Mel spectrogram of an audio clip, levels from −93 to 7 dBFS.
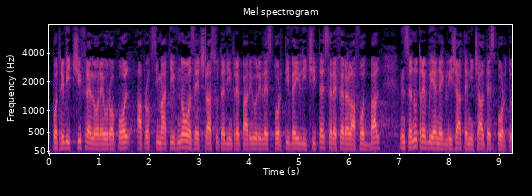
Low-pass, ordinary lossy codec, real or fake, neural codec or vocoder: none; none; real; none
